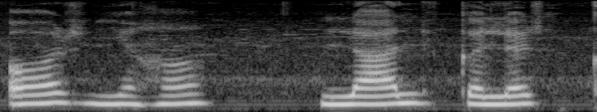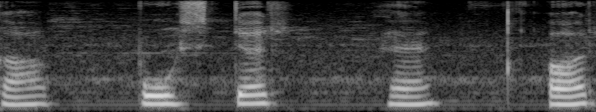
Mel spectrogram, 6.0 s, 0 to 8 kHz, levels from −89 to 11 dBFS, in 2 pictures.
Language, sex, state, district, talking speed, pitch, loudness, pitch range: Hindi, female, Himachal Pradesh, Shimla, 80 wpm, 220 Hz, -15 LUFS, 215-230 Hz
